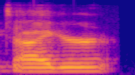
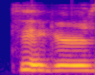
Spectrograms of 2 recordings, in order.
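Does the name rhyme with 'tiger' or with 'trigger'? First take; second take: tiger; trigger. First: The first vowel is long, like in 'tiger'. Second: The first vowel is short, like in 'trigger'. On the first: "some people say tiger. It, I say tiger" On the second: "Some people say t- t- Tigger"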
